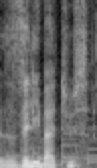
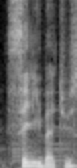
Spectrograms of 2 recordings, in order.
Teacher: M tenu et que le mot kelbatus ce serait plus largement prononcé zelibatus avec un S doux pour ensuite devenir dès le 14e siècle dans le français moderne célibatus avec un S dur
